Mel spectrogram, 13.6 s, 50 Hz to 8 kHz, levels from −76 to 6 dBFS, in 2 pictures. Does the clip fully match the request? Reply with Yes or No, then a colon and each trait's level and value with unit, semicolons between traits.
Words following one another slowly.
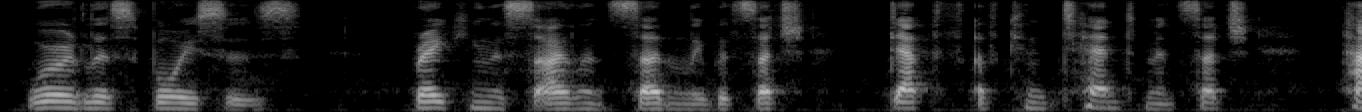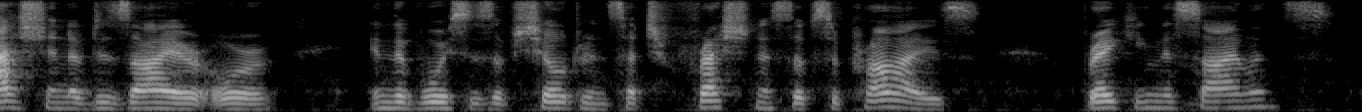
Yes: slow, 125 wpm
